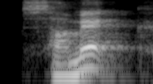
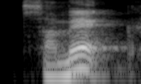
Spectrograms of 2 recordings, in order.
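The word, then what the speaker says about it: סמך: 다음 글자는 지주나 가시나무의 의미를 가지고 있는 사맥, 사맥, 사맥라는 글자이고 시옷 발음을 합니다.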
